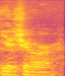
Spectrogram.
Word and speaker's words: Yuzuru: It's a y sound, not a j sound. Yeah. I guess it's Yajura.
